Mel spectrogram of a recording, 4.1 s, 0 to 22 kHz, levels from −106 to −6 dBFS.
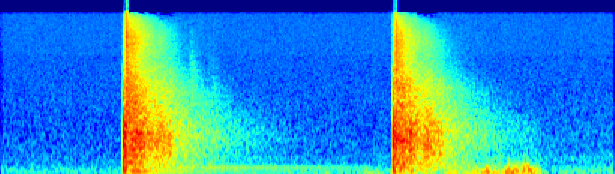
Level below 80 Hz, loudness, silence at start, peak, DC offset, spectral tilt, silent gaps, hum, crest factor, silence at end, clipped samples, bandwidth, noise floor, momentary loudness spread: -42 dBFS; -15 LUFS; 0.8 s; 0 dBFS; under 0.1%; -2 dB/octave; none; none; 22 dB; 0.55 s; under 0.1%; 16 kHz; -61 dBFS; 25 LU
